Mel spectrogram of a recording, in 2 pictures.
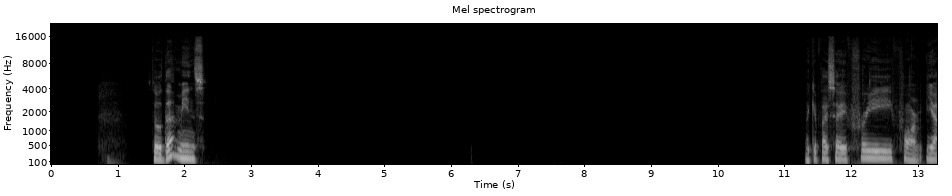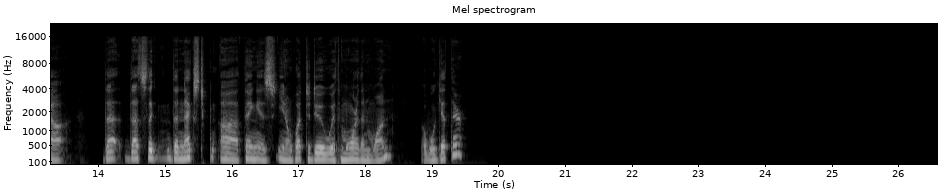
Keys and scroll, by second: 18.6 ctrl+r.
